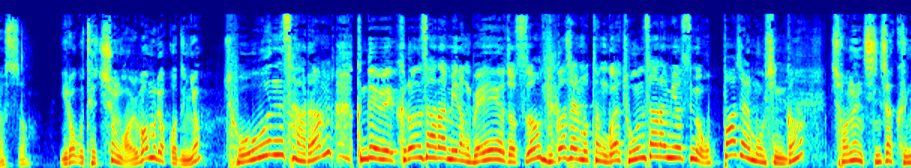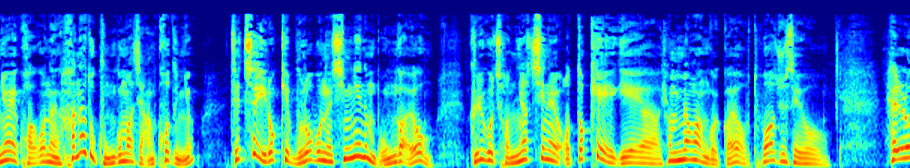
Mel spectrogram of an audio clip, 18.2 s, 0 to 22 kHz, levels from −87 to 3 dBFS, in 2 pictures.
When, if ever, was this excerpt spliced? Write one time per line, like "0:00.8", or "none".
0:08.3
